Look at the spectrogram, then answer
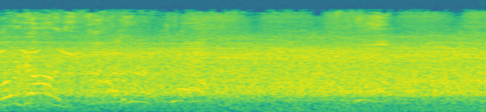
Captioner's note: crowd cheering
